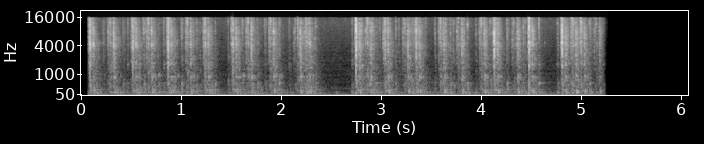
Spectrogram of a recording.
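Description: Typewriter keys typing in a rapid run of clicks, with a brief pause about halfway, stopping a little after five seconds in.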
